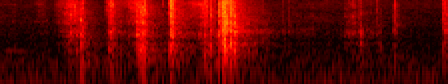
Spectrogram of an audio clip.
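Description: Tarot cards being handled and shuffled by hand: a quick run of card snaps and flicks from about half a second in, loudest just past a second, then quieter.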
